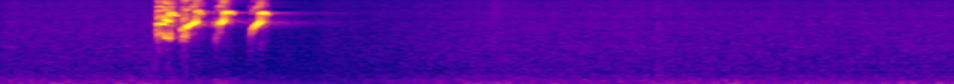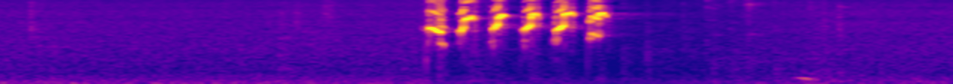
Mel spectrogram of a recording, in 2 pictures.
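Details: Lovebird kept as a pet making two fast bursts of five or six shrill, high chirps, separated by a long quiet stretch with soft low background rumble.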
